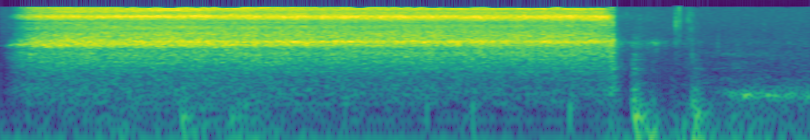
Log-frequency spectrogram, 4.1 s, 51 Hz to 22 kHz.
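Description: A draw of about three seconds on an iJoy Capo 216 squonk mod and its rebuildable atomiser: a steady hiss of air pulled through the atomiser as the stainless steel coils vaporise e-liquid, stopping abruptly, with a few faint clicks after. The coils are fired in temperature-control mode at 75 W and 477°F, a setting that gives a weak hit.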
